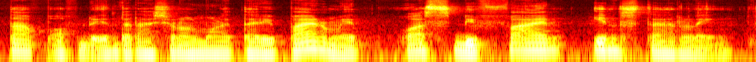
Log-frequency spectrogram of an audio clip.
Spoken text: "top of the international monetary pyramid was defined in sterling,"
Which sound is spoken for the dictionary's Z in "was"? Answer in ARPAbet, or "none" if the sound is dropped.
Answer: S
